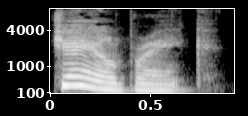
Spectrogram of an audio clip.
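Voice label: "jailbreak", British English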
